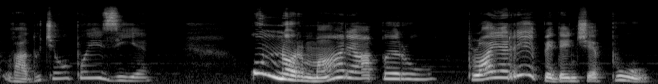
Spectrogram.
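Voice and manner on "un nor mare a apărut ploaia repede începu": put-on reciting a children's poem, opening line higher and louder; poem recitation. Teacher recites a rain poem to the class, in a lilting, rhythmic recitation.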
